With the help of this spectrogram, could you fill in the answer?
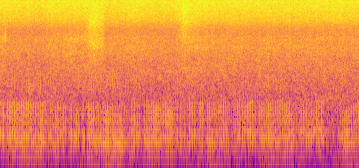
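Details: Domestic cat purring loud and close, a dense rumbling pulse that never pauses, with two brief breathy rustles over it; one of two sister cats kept in a bedroom.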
